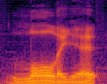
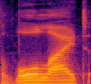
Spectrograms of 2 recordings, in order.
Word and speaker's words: Lawliet: Some fans pronounce it as Lawliet, others pronounce it as Lawliet, but most fans and I myself pronounce L's last name as Lawliet.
